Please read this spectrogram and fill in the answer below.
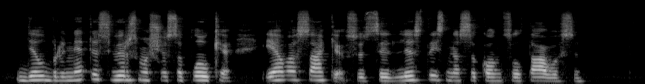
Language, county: Lithuanian, Kaunas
